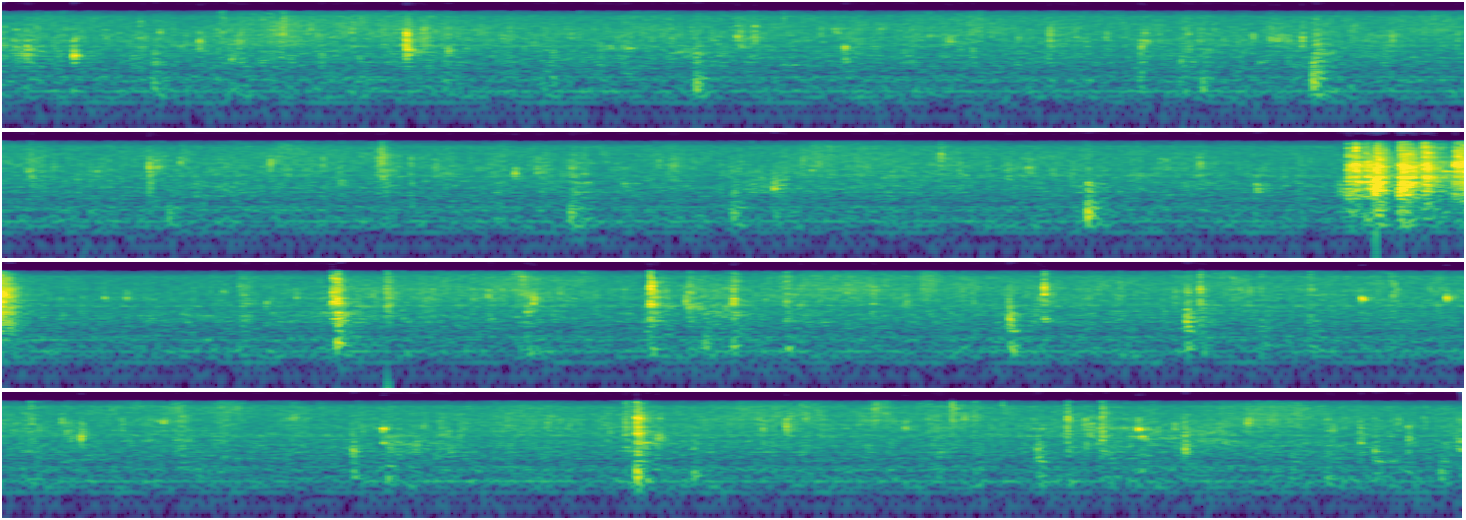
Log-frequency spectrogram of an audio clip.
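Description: Chicken pieces frying in a small saucepan of hot oil: a steady sizzle, with scattered light knocks of a wooden spoon stirring against the pan and one louder burst of clatter about fourteen seconds in.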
